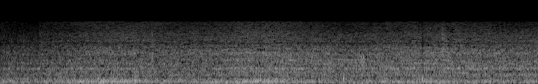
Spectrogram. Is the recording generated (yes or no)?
no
